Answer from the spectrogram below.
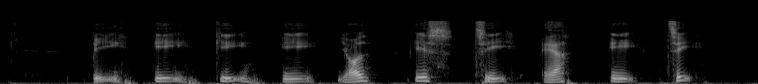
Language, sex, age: Danish, male, 41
